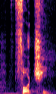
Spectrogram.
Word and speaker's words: Fauci: praderas este es el doctor anthony fauci se pronuncia fortín y acaba de decir que en sus modelos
